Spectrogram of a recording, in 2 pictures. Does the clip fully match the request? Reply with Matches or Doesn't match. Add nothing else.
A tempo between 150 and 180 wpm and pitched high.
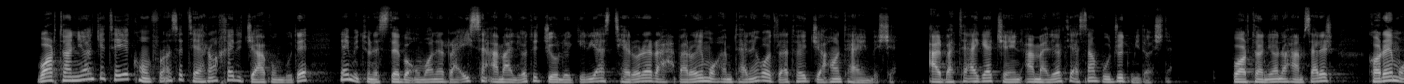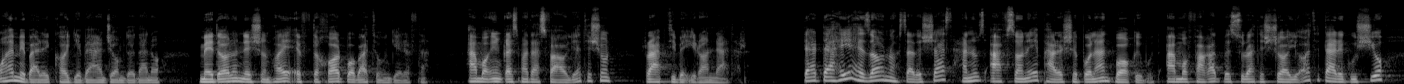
Doesn't match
